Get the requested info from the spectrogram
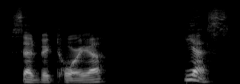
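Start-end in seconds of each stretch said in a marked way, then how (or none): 1.8-2.3 bright, much higher teacher. A narrator's reading. Miss Twinkle answering Victoria, much higher. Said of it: "said Miss".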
